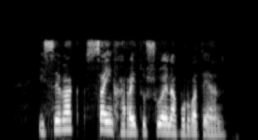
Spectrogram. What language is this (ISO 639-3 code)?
eus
